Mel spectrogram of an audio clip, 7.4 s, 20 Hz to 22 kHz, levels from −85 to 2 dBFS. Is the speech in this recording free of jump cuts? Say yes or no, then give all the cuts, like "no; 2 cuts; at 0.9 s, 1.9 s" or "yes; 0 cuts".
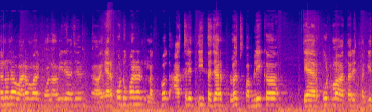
no; 1 cut; at 1.9 s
